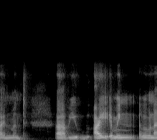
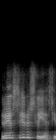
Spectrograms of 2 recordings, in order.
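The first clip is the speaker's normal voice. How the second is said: usual speaking voice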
